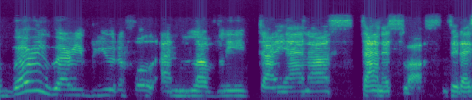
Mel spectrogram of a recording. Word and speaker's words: Dayana Stanislaus: chat with our very very beautiful and lovely diana stanislaus did i say your name correctly i love it yes you pronounced it very well thank you so much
